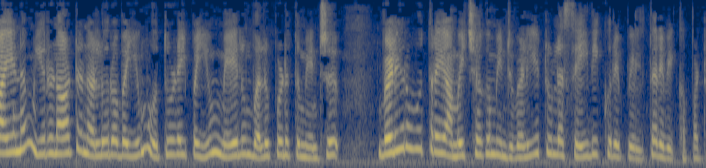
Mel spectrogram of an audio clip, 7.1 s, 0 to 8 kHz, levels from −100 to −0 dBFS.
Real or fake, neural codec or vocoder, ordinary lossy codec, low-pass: real; none; none; none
